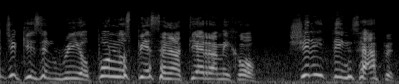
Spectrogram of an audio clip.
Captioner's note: speaking in Spanish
